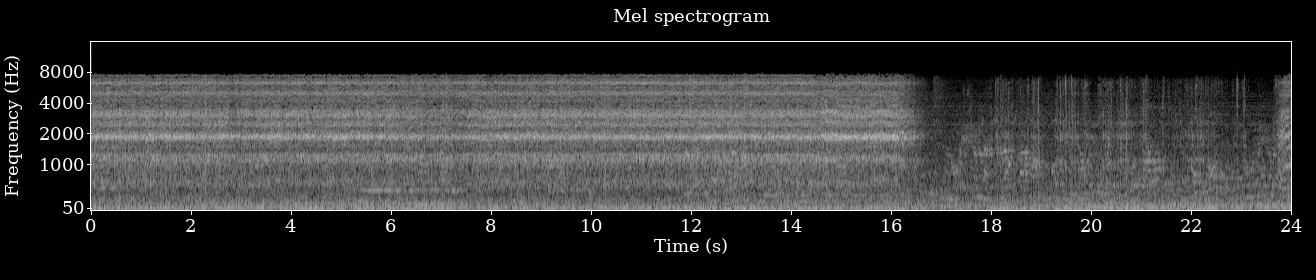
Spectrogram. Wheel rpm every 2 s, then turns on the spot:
160, 160, 160, 160, 160, 160, 160, 160, 30, 20, 20, 30.
18-22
